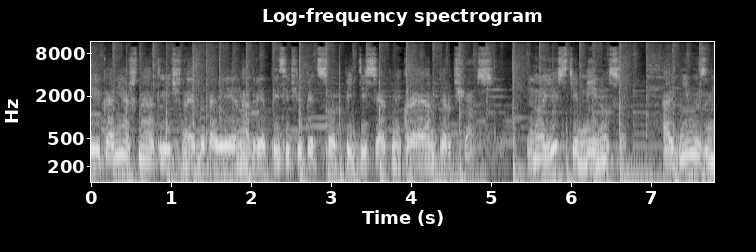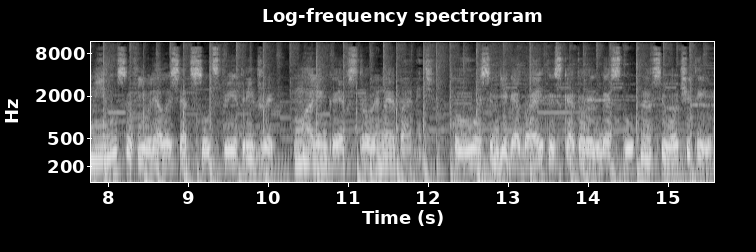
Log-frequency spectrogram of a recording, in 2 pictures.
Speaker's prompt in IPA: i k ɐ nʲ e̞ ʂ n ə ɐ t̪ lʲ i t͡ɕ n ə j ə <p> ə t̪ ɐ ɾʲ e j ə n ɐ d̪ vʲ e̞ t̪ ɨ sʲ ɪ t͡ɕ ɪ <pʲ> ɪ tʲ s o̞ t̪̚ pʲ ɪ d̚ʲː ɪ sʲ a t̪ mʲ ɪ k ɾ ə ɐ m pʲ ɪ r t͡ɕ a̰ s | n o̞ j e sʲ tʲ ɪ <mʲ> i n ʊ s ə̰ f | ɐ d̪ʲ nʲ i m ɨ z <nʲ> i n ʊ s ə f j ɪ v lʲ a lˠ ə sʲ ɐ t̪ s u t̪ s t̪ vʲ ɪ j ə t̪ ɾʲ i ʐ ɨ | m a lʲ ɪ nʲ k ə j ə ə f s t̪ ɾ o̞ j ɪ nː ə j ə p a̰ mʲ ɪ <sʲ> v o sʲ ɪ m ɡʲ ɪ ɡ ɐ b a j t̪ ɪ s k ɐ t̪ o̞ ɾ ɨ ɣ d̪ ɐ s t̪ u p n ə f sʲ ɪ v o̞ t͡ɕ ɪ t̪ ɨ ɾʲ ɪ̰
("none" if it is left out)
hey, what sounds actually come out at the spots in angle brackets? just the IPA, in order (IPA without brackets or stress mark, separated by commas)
b, pʲ, mʲ, mʲ, tʲ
